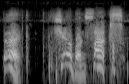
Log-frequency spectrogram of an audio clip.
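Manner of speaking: rising cries of dismay, name by name; the king cries out each hated name; outraged shouts. Acted. King cries out the names of his new ministers, dismayed.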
